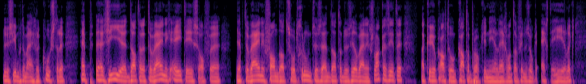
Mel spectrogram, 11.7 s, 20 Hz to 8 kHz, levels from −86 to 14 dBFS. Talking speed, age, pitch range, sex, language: 245 wpm, 50-69, 95-120 Hz, male, Dutch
